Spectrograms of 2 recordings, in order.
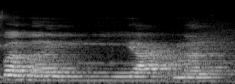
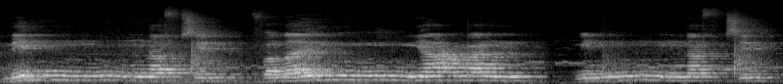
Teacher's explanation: Faman ya'mal, faman apabila nun mati atau nun mati bertemu dengan huruf ya. Idgham bi gunnah. Ini rumusnya, rumus idgham bi gunnah. Maka dibaca dengung.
